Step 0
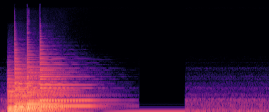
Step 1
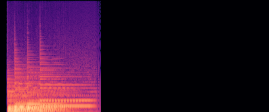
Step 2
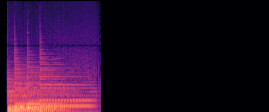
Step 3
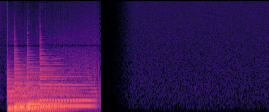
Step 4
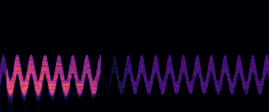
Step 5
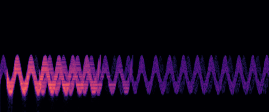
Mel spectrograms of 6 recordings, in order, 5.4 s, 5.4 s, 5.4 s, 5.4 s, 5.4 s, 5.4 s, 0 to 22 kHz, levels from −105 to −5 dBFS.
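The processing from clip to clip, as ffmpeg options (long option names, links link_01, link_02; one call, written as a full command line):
ffmpeg -i in.wav -filter_complex "[0:a]aeval=exprs='val(0)*gte(abs(val(0)),0.00841)':channel_layout=same,acrossover=split=170[link_01][link_02];[link_02]acompressor=threshold=-37dB:ratio=2.5[link_03];[link_01][link_03]amix=inputs=2:normalize=0,volume=6.5dB" out.wav
ffmpeg -i in.wav -af "bandreject=frequency=4800:width=9.9,volume=-7.5dB" out.wav
ffmpeg -i in.wav -filter_complex "[0:a]highpass=frequency=160:poles=1,asplit=2[link_01][link_02];[link_02]acompressor=mode=upward:threshold=-34dB:ratio=2.5,volume=1dB[link_03];[link_01][link_03]amix=inputs=2:normalize=0,volume=-8.5dB" out.wav
ffmpeg -i in.wav -filter_complex "[0:a]asplit=2[link_01][link_02];[link_02]volume=34dB,asoftclip=hard,volume=-34dB,volume=-6dB[link_03];[link_01][link_03]amix=inputs=2:normalize=0,afftfilt=real='re*between(b*sr/1024,760*pow(2400/760,0.5+0.5*sin(2*PI*3.6*pts/sr))/1.41,760*pow(2400/760,0.5+0.5*sin(2*PI*3.6*pts/sr))*1.41)':imag='im*between(b*sr/1024,760*pow(2400/760,0.5+0.5*sin(2*PI*3.6*pts/sr))/1.41,760*pow(2400/760,0.5+0.5*sin(2*PI*3.6*pts/sr))*1.41)':win_size=1024:overlap=0.75,volume=6.5dB" out.wav
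ffmpeg -i in.wav -af "aecho=1:1:649:0.2" out.wav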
